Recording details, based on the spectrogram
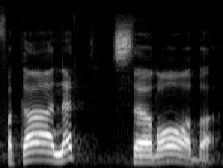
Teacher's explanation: سین کو بھی باریک رکھنا ہے, را کو پر کرنا ہے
